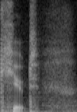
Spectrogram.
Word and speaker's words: Qt: actually what we're gonna be covering it's called cute it's spelled cutie but it's pronounced cute and when you search Google you'll see a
